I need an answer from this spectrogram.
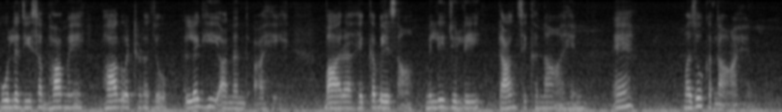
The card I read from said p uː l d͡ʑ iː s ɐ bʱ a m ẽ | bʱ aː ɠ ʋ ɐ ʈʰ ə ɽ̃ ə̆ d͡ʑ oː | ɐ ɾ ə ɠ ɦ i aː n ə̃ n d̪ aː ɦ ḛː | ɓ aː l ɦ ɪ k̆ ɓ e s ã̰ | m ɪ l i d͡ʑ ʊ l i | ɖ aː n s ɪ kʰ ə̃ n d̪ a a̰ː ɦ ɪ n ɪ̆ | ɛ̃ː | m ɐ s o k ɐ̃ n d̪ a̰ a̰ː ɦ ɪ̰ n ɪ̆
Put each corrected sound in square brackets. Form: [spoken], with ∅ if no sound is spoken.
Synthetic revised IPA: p uː l d͡ʑ iː s ɐ bʱ a m ẽ | bʱ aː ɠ ʋ ɐ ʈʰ ə ɽ̃ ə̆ d͡ʑ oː | ɐ [l] ə ɠ ɦ i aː n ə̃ n d̪ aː ɦ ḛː | ɓ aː [ɾ] ɦ ɪ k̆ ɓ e s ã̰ | m ɪ l i d͡ʑ ʊ l i | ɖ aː n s ɪ kʰ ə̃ n d̪ a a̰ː ɦ ɪ n ɪ̆ | ɛ̃ː | m ɐ [z] o k ɐ̃ n d̪ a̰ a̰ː ɦ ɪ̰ n ɪ̆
